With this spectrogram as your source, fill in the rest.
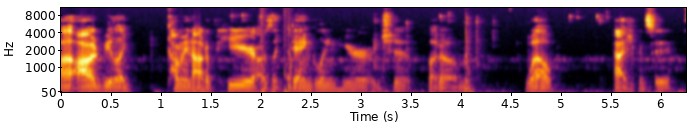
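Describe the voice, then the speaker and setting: A man's bright, sharp, medium-pitched voice at a moderate pace, with ordinary pitch variation, big swings in loudness, and long, frequent pauses. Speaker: gaming YouTuber. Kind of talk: casual gameplay walkthrough. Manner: casual with fillers.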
